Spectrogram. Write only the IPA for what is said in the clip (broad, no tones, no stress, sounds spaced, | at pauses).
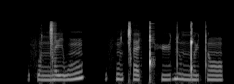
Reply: f o ŋ͡ǀ e i̯ w ũ | f ũ ǀ ɛ ǃʰ y d ũ ŋ͡ǃ y t õ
